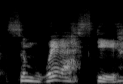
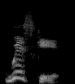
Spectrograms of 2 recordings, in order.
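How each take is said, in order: First: Put-on drawled accent slip on "whiskey"; slow, slipped-accent mock answer; Gus/character. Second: Said in the usual way. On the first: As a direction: stretch "whiskey" slowly toward "wasky". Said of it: "starts to sound like Gus".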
